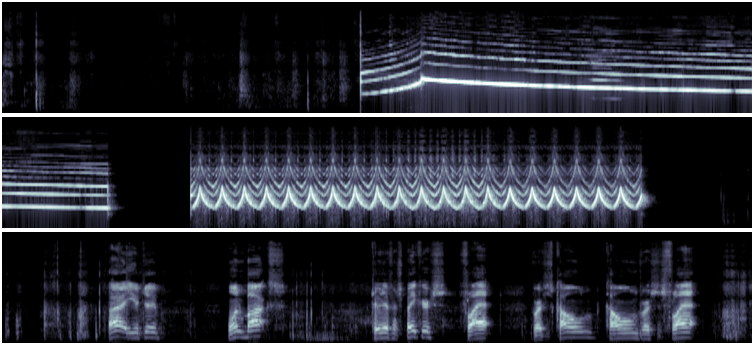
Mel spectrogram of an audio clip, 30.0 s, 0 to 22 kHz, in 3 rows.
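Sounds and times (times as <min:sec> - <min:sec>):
police siren wail: 0:04.8 - 0:11.6, 0:12.6 - 0:18.7
police siren yelp: 0:04.8 - 0:11.6, 0:12.6 - 0:18.7.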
